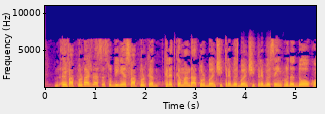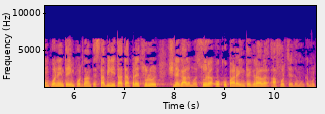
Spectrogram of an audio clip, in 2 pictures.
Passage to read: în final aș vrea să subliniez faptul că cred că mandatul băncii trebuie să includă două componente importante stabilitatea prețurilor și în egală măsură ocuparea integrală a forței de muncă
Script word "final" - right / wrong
wrong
